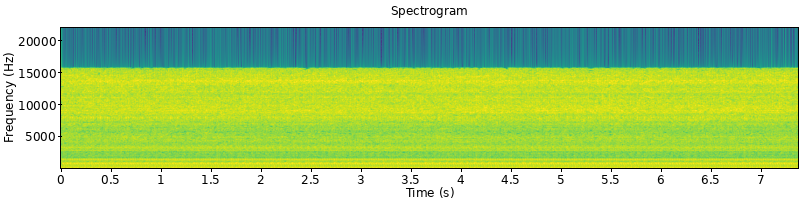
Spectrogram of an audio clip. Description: Listen to this 3H aerosol nebulizer relaxing sound, recorded in high quality !!! Baby sleep sound.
